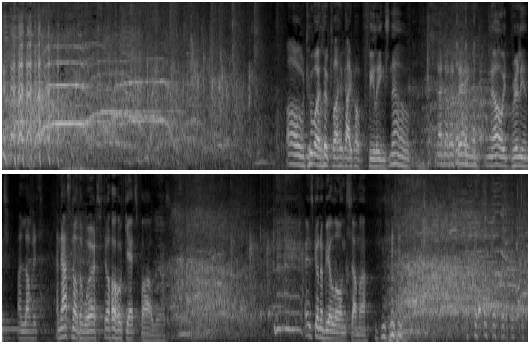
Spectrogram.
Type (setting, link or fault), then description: setting, live audience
